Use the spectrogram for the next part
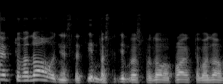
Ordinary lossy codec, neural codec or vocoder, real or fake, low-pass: Opus, 32 kbps; none; real; 10.8 kHz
